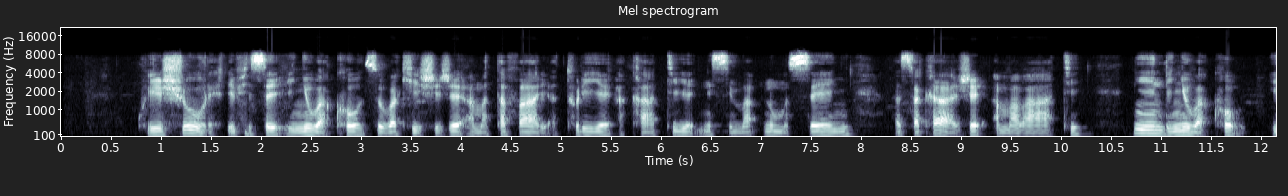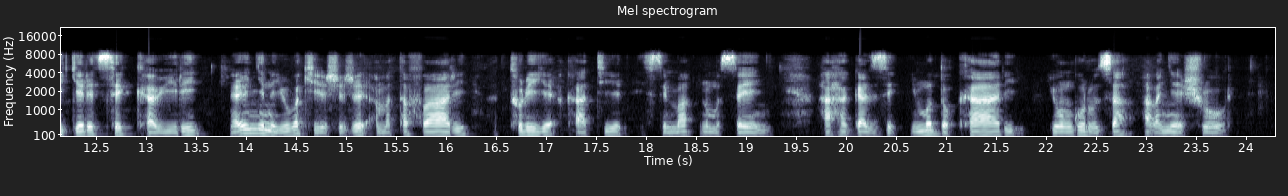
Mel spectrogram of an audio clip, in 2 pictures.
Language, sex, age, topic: Rundi, male, 50+, education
